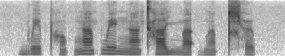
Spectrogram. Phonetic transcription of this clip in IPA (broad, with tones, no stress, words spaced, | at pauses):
bwe˧pʰɔ̃˨p̚ŋã˦ pwe˥˧ŋã˧kʰa˧j ma˨ʔbã˨p̚t͡ɕʰə˨p̚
